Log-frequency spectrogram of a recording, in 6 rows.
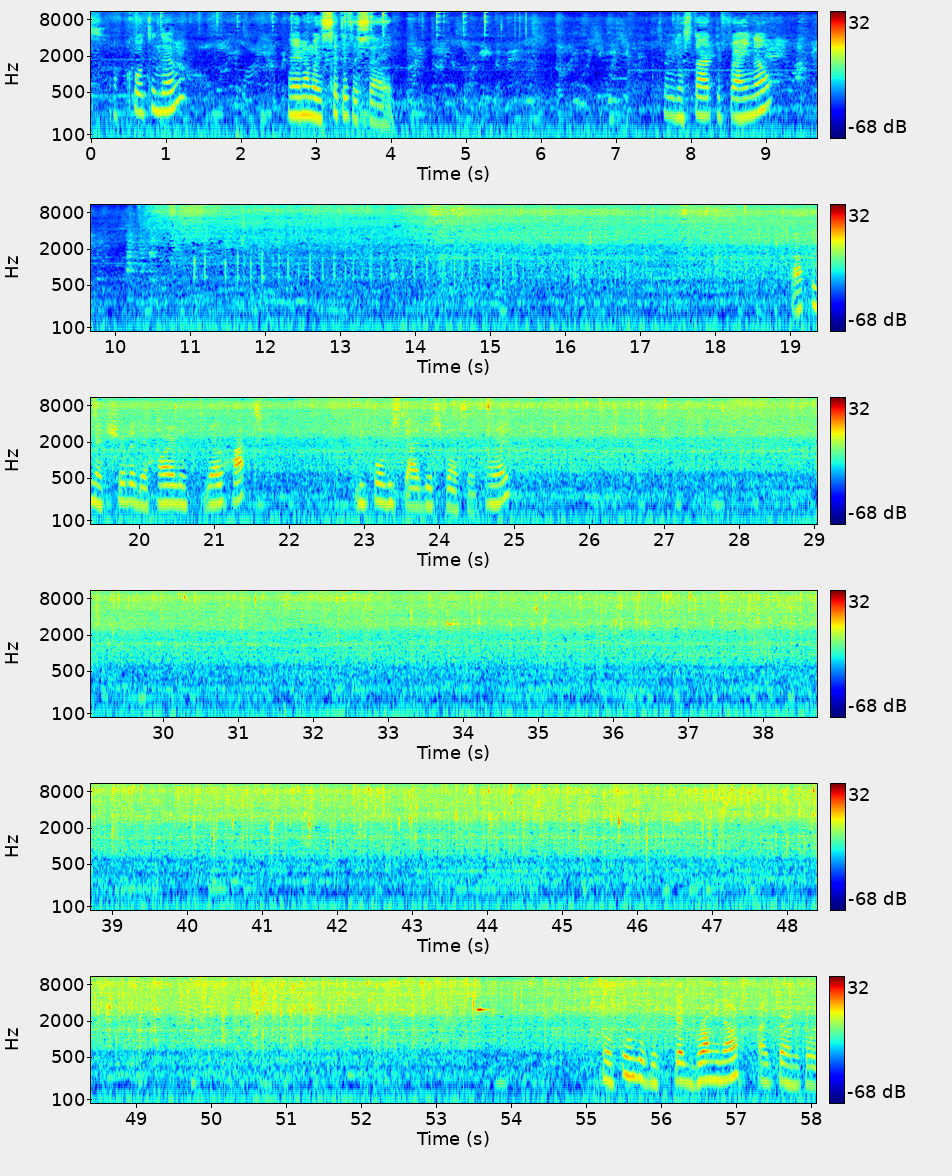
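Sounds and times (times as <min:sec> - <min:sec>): chicken deep-frying in oil: 0:10.4 - 0:58.0.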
